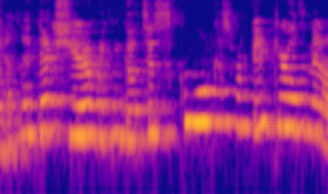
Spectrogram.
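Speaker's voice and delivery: high child voice, lightly imitated; retold little-girl excitement; excited little kid. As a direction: announce it like a proud small child. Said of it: "so excited".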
